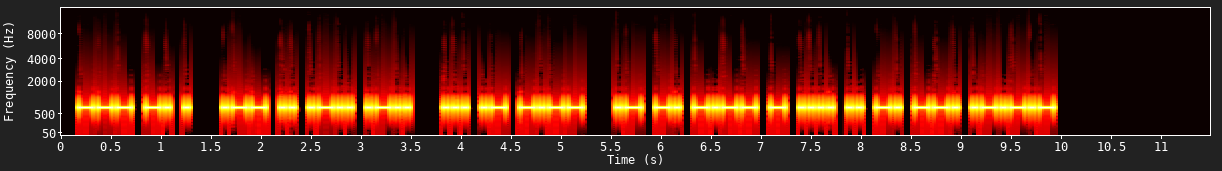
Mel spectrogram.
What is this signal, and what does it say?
Morse code, heard as a keyed tone, about 25 wpm, 700 Hz. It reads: ONE WILL SAY ANYTHING.
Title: Sentences from Top 1000 Words - Review Part 2 - 25wpm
